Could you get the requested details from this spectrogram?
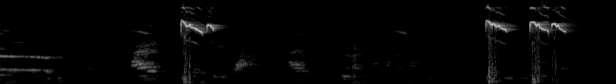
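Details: Buxtomi oriental white-eye calling companions: a high downslurred chirp early on, then a pair of bright descending chirps near the end, with faint scattered lower sounds and brief murmurs between.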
